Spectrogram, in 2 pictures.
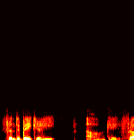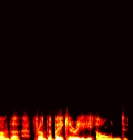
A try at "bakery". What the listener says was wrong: So here, let's not pronounce that E. It's bakery.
